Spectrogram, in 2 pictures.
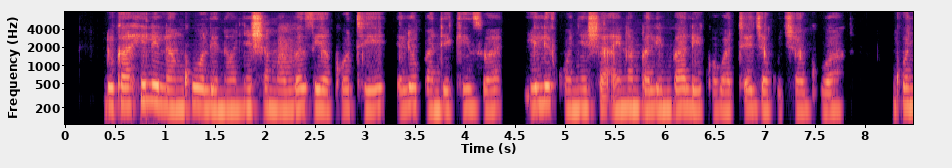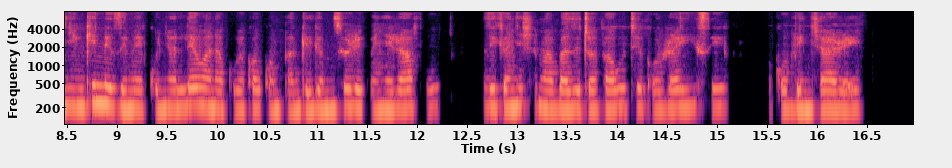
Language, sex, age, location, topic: Swahili, female, 18-24, Nairobi, finance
